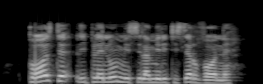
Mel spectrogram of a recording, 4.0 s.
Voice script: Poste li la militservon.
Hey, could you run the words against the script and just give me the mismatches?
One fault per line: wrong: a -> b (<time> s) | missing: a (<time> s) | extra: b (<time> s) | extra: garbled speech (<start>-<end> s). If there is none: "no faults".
extra: plenumis (1.4 s)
